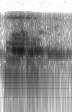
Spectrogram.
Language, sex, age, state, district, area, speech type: Kannada, female, 18-30, Karnataka, Chitradurga, rural, conversation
